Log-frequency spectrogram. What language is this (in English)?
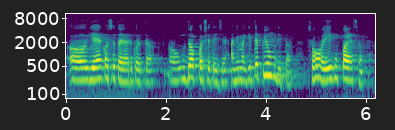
Konkani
